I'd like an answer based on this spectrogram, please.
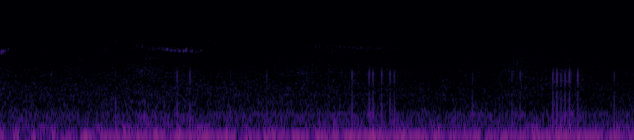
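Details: Strong, even purr from a friendly resident cat at a Shizuoka seaside minshuku with hot springs in Ito, Japan, a deep unbroken rumble with small clicks and a faint thin high tone early on.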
